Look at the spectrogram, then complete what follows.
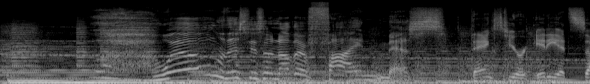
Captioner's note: sighs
